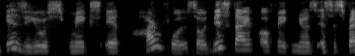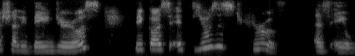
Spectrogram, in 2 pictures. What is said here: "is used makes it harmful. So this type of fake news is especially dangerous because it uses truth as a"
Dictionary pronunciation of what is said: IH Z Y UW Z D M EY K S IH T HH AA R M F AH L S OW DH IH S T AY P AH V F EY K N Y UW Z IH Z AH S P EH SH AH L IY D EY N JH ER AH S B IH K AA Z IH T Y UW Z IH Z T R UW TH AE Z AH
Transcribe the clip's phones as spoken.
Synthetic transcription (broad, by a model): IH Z Y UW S M EY K S IH T HH AA R M F AH L S OW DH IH S T AY P AH V F EY K N Y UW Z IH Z AH S P EH SH AH L IY D EY N JH ER AH S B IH K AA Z IH T Y UW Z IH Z T R UW TH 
